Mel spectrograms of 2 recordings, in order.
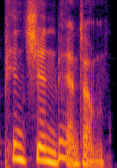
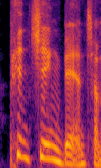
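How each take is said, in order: First: The first word ends with an 'in' sound. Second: The first word ends with an 'ing' sound. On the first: The speaker calls it right. "the Pinchin Bantam" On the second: The speaker calls it wrong. "Not pinching Bantam"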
